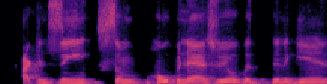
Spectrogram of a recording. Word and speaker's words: Nashville: himas this is Nash it's not supposed to be two syllables this is Nashville can run it together Nashville this is Nashville be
